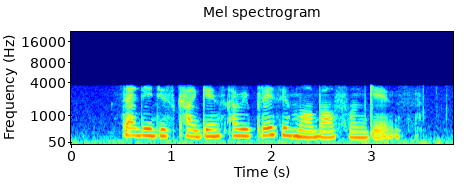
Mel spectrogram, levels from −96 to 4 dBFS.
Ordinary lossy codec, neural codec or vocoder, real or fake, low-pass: none; vocoder, 44.1 kHz, 128 mel bands every 256 samples, BigVGAN v2; fake; 3.6 kHz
